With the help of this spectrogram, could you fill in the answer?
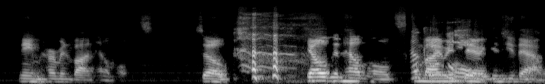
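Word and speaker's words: Kelvin-Helmholtz: want me just go for it can you pronounce it I can okay it is Kelvin helmholtz clouds Kelvin Helm hes clouds yeah so they're named after two people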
